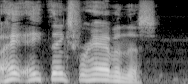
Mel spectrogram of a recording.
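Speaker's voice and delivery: acted mock-smug, obnoxious tone. Retelling what he said to a woman about his name: retelling in a dickish tone. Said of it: "I didn't do it in a dickish tone".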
